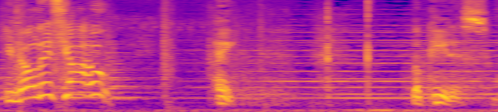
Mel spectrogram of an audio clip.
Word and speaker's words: Lapidus: Hey, Lapidus. They pronounce it Lapidus, but I think the correct Greek is Lapidus.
